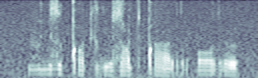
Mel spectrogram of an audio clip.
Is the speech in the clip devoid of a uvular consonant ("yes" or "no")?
yes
